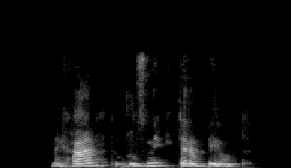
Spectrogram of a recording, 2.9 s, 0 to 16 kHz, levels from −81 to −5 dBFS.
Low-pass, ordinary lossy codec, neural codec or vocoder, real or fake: 10.8 kHz; none; codec, 24 kHz, 3 kbps, HILCodec; fake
